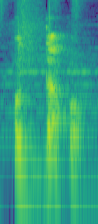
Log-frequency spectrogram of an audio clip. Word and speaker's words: অধ্যাপক: এখানেও জফলা কেন উচ্চারণ হচ্ছে না, এই ব্যাপারে জফলার উচ্চারণ ক্লাসটি দেখে নেবেন ইনশাআল্লাহ। সঠিক উচ্চারণ হচ্ছে অধ্যাপক।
